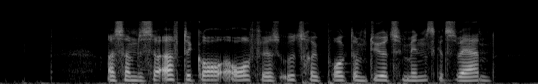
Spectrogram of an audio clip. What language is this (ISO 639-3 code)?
dan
